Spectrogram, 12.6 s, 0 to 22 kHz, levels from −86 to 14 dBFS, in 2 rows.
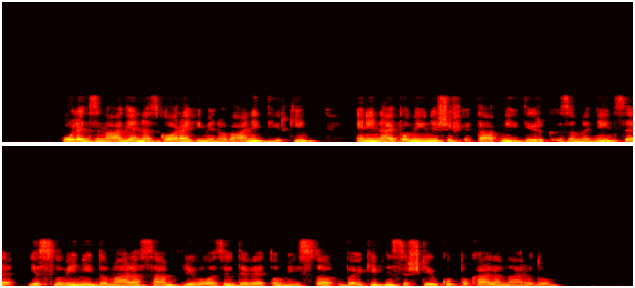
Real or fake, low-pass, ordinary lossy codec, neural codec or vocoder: fake; 7.2 kHz; none; codec, 16 kHz, 4.8 kbps, FACodec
